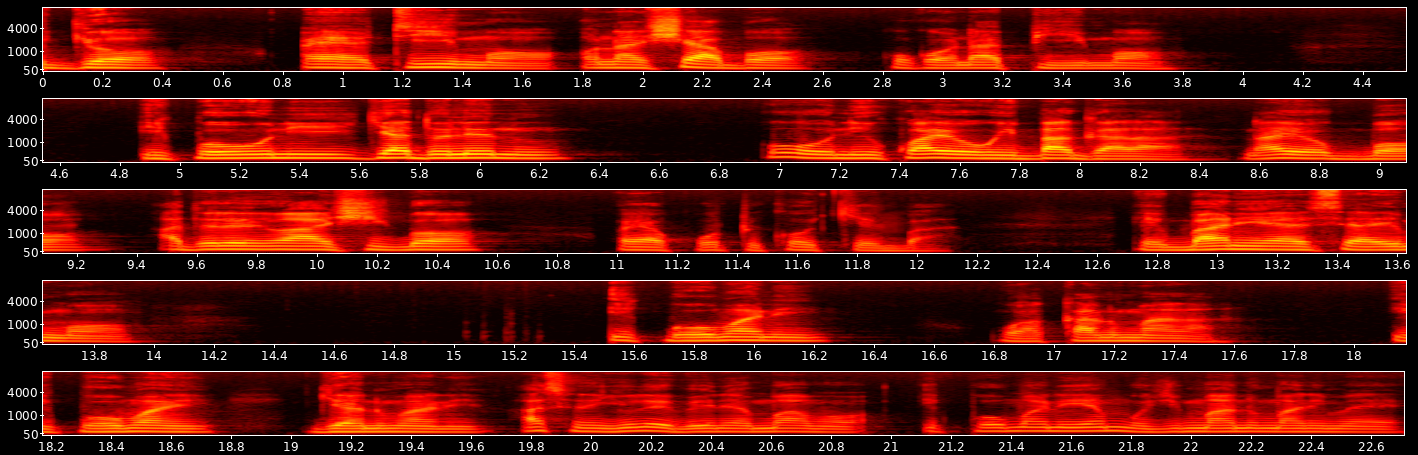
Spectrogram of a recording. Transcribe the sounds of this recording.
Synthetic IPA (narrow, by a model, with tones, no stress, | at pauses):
o˧ɡʲɔ˧ | ɔ˧˦ja˨ti˦ji˦˧mɔː˨˧na˧ʃi˦a˨bɔ˧ | ko˧ko˧˨˧na˧pi˨ji˨mɔ˨ | i˨k͡po˨˦wu˧ni˧ɡʲa˦do˧le˦nu˧ | o˦wo˧ni˧kʷa˨˦jo˧˨wi˧ba˦ɡa˨la˨na˨˦jo˧ɡ͡bɔ˧ | a˨do˧˦le˦nu˧˦a˦˧˨ʃi˧ɡ͡bɔ˦ | o˦ja˨kʷo˨˦tu˨ko˦˨ke˨ɡ͡ba˨ | e˨ɡ͡ba˨˦ni˧jɛ˧˨si˦a˨ji˦mɔ˨ | i˧k͡po˨wo˦ma˦ni˧˨ | wa˨ka˦nu˦ma˧˨la˨ | i˨k͡po˨wma˦ni˧ | ɡi˦a˧˦nu˦ma˧ni˧a˦si˧ni˧˨ɡo˦le˨be˨˦n˦ɛ˨˧˨m˦a˦˨mɔ˨i˨k͡po˨o˦ma˦ni˧˦ɛ˦mo˨d͡ʒi˦ma˦nu˦ma˧ni˧mɛ˧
